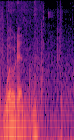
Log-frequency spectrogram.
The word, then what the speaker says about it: Woden: the original form of Odin, which was called pronounced Woden that's where we get Wednesday from for anybody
